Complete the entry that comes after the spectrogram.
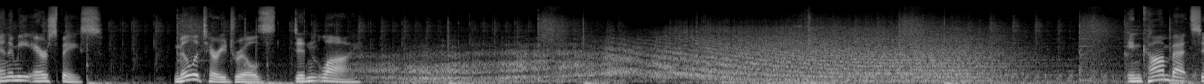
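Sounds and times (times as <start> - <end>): fighter jet roaring past: 3.1 - 10.7.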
